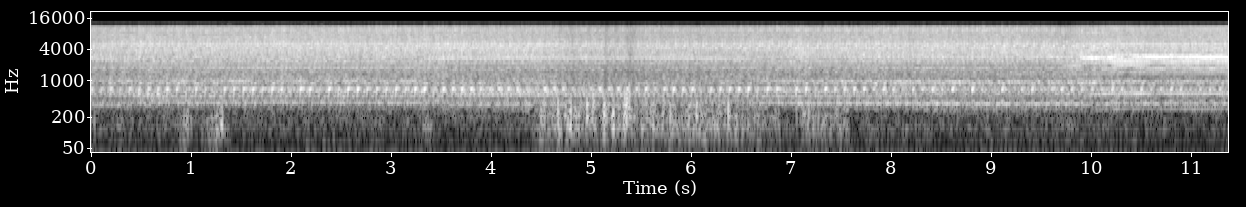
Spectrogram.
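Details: Subaru Impreza 1.5 at idle with the steering at full lock gives a steady moaning whine, and the steering is very heavy. Air entered the power steering system through a worn rubber seal on the return hose at the pump; replacing the seal fixed it.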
